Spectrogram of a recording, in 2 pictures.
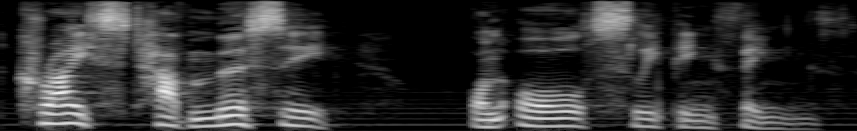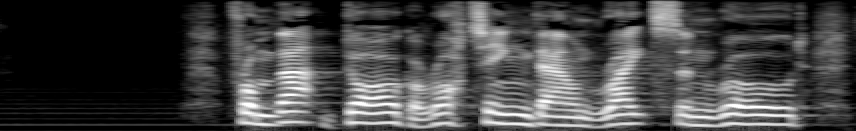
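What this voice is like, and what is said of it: Yorkshire accent. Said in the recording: “It seems a mockery to read this in a Yorkshire accent.”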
